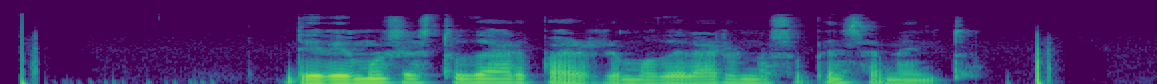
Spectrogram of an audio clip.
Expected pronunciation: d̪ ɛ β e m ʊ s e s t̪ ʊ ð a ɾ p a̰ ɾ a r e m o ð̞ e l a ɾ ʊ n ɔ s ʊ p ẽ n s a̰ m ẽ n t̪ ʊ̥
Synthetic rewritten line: d̪ e β e m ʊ s e s t̪ u ð a ɾ p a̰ ɾ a r e m o ð̞ e l a ɾ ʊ n ɔ s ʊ p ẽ n s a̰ m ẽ n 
